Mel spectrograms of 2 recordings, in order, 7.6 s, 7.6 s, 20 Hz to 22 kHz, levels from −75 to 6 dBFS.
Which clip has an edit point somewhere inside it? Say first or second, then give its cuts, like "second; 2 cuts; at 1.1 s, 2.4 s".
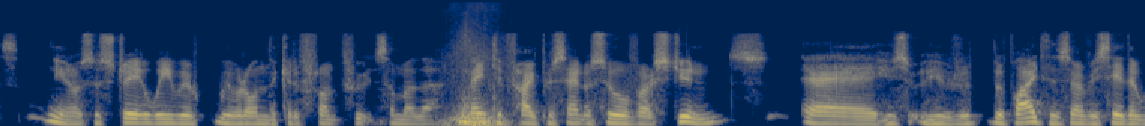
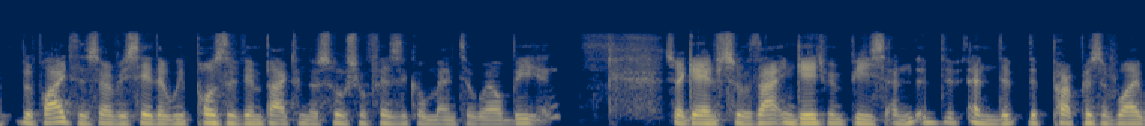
first; 1 cut; at 3.0 s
